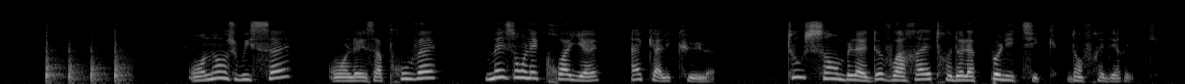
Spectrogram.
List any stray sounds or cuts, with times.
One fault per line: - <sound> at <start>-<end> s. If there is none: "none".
- thud at 0.4-1.4 s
